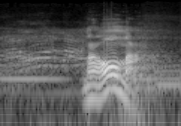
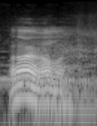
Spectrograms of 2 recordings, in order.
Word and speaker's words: Mahoma: Mahoma, Mahoma.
